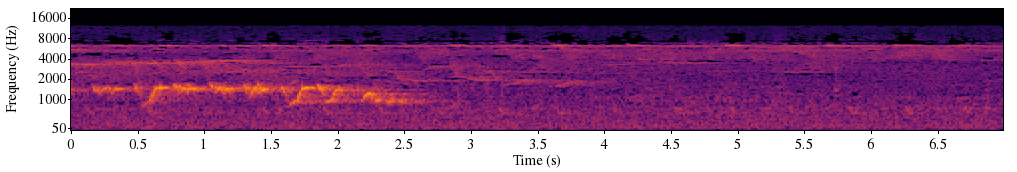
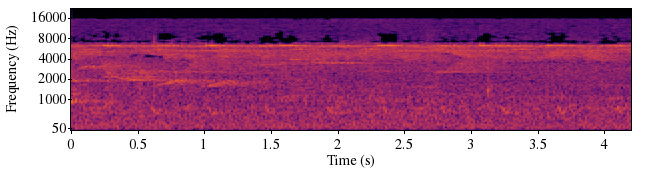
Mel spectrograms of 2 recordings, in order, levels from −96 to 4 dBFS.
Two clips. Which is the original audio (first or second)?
first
